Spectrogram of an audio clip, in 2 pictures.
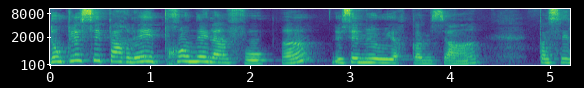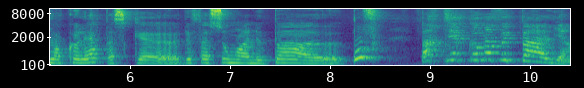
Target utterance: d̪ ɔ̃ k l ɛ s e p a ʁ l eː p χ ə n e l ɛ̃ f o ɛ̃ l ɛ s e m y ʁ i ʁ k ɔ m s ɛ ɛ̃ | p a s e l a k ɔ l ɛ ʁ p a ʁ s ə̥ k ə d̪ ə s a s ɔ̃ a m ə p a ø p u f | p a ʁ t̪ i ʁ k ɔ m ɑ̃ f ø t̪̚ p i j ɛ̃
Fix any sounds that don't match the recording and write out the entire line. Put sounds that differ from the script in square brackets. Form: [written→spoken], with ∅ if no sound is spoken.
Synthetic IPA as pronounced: d̪ ɔ̃ k l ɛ s e p a ʁ l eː p χ ə n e l ɛ̃ f o ɛ̃ l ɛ s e m y ʁ i ʁ k ɔ m s [ɛ→a] ɛ̃ | p a s e l a k ɔ l ɛ ʁ p a ʁ s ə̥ k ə d̪ ə [s→f] a s ɔ̃ a [m→n] ə p a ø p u f | p a ʁ t̪ i ʁ k ɔ m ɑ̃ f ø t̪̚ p [i→a] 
